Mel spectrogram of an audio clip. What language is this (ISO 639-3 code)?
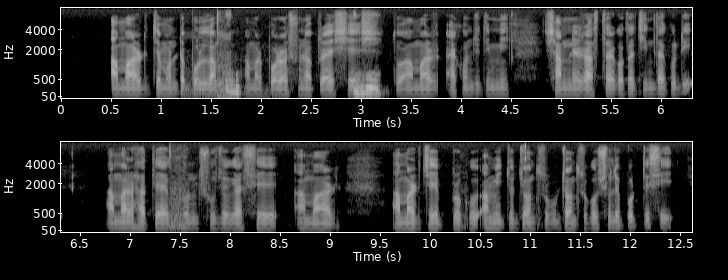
ben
